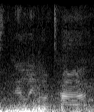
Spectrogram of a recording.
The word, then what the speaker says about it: Nili Lotan: The denim is Nili Lotan. Oh, I love Nili Lotan. Is that how you say it? Yes, Nili Lotan.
